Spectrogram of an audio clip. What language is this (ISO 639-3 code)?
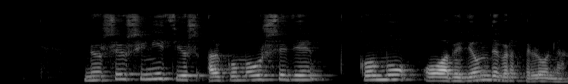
glg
